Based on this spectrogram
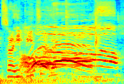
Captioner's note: cheer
